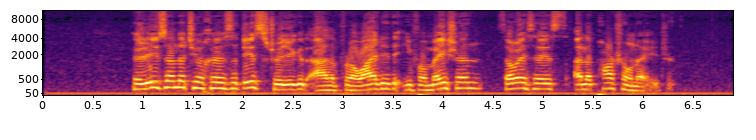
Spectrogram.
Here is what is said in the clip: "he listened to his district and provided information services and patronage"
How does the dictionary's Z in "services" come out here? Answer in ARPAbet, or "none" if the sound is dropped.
S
